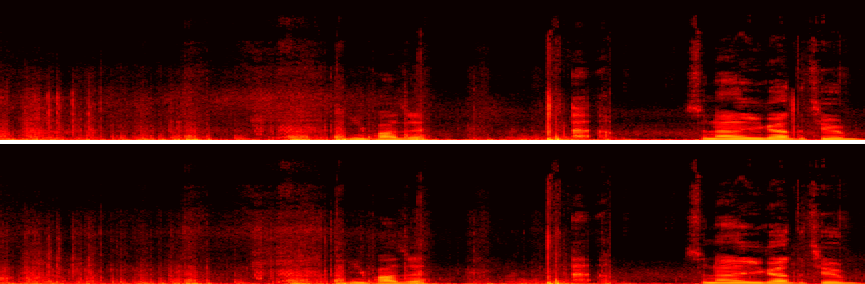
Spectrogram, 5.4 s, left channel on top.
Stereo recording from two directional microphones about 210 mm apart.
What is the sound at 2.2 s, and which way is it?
Speech, 10° right (ahead or behind).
